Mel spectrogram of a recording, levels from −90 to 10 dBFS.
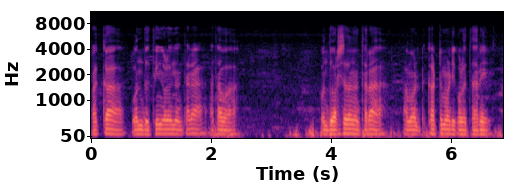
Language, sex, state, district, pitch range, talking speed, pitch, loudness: Kannada, male, Karnataka, Bellary, 105-120 Hz, 105 wpm, 110 Hz, -18 LUFS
